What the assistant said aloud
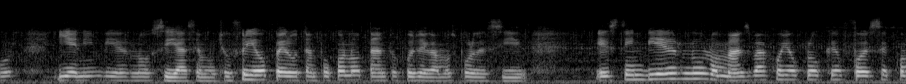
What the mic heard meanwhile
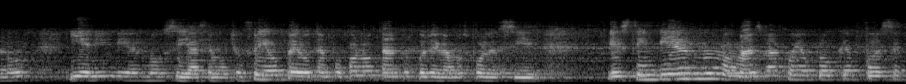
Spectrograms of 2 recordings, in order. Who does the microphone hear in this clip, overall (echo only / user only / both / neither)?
echo only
